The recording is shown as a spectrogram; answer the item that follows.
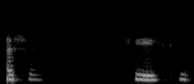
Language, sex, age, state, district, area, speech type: Kashmiri, female, 18-30, Jammu and Kashmir, Ganderbal, rural, conversation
